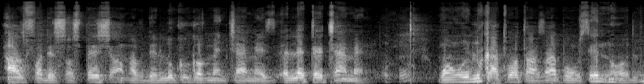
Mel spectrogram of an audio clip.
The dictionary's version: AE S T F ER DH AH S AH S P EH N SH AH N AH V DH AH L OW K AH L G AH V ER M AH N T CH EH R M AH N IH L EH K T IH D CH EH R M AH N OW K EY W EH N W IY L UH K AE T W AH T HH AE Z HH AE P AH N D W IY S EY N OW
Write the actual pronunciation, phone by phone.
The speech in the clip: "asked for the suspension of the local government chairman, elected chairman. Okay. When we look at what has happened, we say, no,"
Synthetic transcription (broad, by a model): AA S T F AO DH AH S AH S P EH N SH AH N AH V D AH L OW K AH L G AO V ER M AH N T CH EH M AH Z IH L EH T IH CH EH M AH N W EH N W IY L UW K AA T W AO T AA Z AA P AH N W IY S EY N OW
